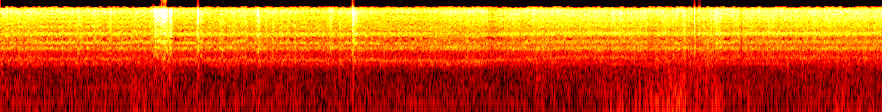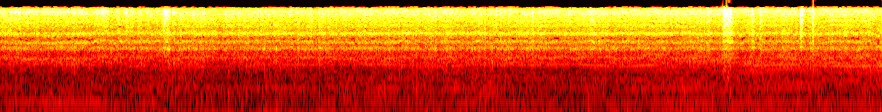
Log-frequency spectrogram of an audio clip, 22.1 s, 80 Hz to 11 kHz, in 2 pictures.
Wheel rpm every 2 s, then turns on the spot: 200, 190, 180, 210, 230, 230, 230, 230, 230, 230, 240.
none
